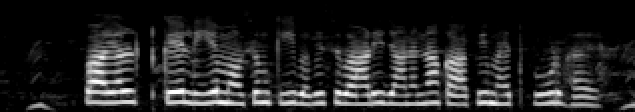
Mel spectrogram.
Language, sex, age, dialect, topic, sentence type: Hindi, female, 18-24, Awadhi Bundeli, agriculture, statement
